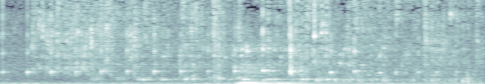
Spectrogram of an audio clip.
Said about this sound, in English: All right. So, pour myself a glass.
